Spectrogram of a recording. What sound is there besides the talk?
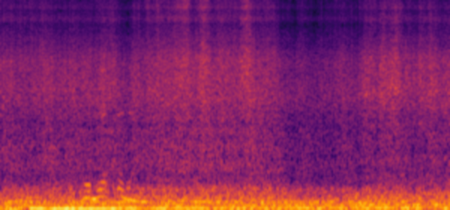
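heavy torrential rain in Islamabad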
